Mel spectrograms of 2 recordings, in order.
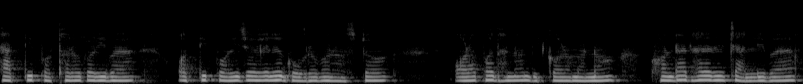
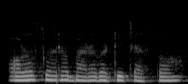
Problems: none marked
